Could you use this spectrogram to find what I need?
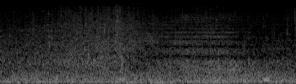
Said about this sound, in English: I can take a long view, I can rest my eyes on that vanishing point where the North Sea meets the sky and just stand and soak up the ambient sounds of sea wash.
